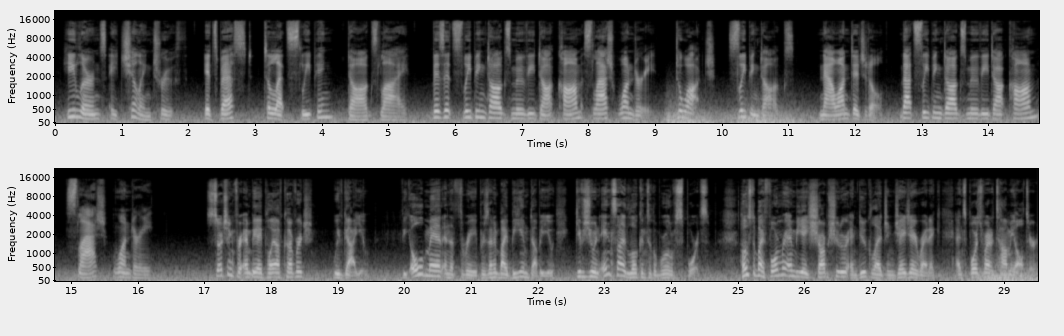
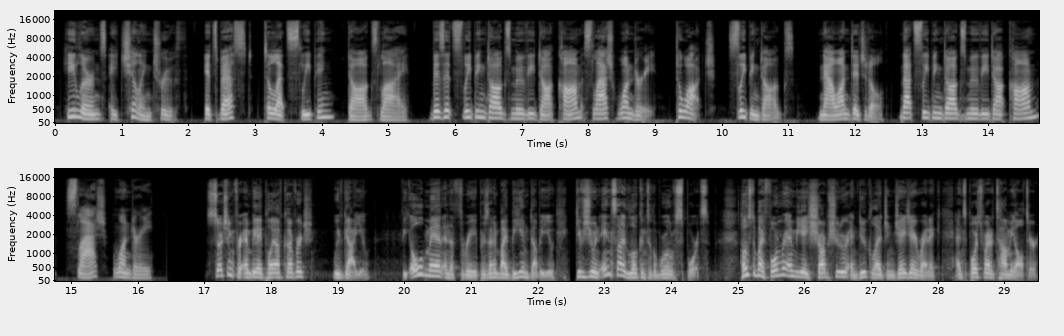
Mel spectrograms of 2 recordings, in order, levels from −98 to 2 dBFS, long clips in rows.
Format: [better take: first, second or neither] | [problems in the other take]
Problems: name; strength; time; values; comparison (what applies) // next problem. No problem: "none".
second | wind noise on the microphone; occasional gusts; 20 dB below the speech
